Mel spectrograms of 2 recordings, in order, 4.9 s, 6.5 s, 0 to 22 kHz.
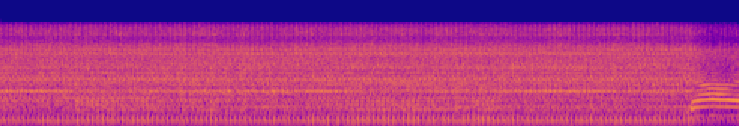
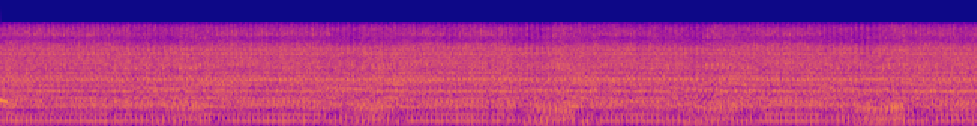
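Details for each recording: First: Harbor Freight 1800-watt generator after a cold start at 15 below, now warmed up, off choke and before half load: smooth, even drone with no surging or hunting; normal idle. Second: Harbor Freight 1800-watt generator cold-started at 15 below, on full run with no choke: engine speed surges up and down about once a second under heavy hiss; it hunts until it warms up.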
